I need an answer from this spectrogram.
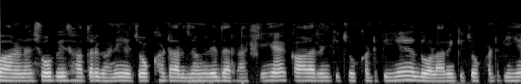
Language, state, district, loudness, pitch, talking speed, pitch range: Haryanvi, Haryana, Rohtak, -18 LUFS, 175 Hz, 255 wpm, 170-180 Hz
